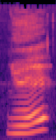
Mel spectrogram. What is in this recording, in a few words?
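"nve", Mandarin, tone 2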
